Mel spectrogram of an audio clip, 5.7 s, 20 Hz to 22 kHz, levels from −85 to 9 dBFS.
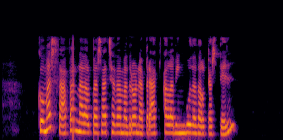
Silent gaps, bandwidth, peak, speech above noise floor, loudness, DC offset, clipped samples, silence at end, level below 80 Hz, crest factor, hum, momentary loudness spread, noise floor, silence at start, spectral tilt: none; 7.8 kHz; -2 dBFS; 67 dB; -15 LUFS; under 0.1%; under 0.1%; 1 s; -56 dBFS; 14 dB; none; 6 LU; -81 dBFS; 0.75 s; -4.5 dB/octave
